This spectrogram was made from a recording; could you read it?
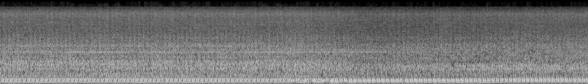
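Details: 2012 Husqvarna riding mower that survived a flood, run before any carburetor cleaning: an even, steady low idle with a smooth beat and no misses or knocks under some hiss, a normal healthy idle.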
